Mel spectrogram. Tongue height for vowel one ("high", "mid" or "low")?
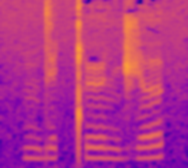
high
